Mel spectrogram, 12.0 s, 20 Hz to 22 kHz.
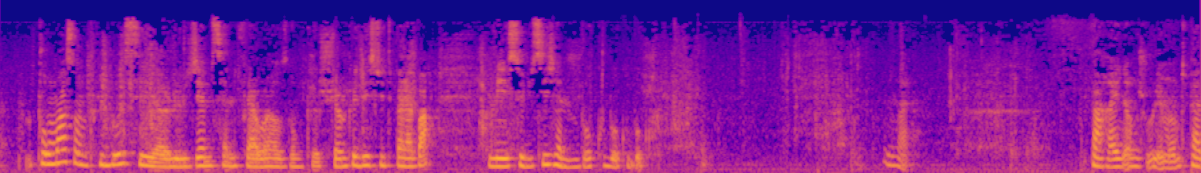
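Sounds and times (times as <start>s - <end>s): paper pages turning: 7.8s - 8.7s.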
